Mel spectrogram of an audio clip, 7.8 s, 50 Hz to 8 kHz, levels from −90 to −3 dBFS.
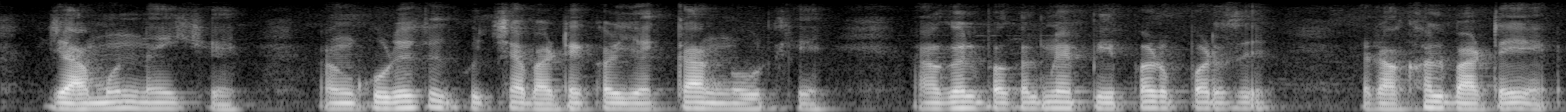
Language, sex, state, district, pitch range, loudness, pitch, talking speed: Bhojpuri, male, Bihar, East Champaran, 105-115 Hz, -21 LUFS, 110 Hz, 115 wpm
